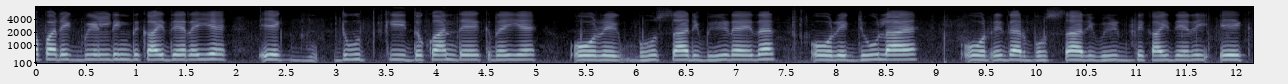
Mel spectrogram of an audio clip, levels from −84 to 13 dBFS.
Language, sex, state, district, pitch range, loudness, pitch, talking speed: Hindi, female, Bihar, Gaya, 235-255 Hz, -18 LUFS, 245 Hz, 185 wpm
